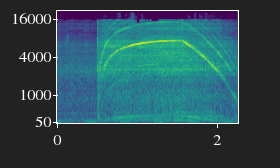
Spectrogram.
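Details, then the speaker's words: Toyota Hilux starter motor, which only clicked in the car, bench-tested straight off the battery with the body as ground: the whine climbs fast to a steady high pitch, holds about a second, then winds down smoothly. Free spin is normal. "Yun oh. So umikot siya. So first step, inikot natin yung reverse."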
